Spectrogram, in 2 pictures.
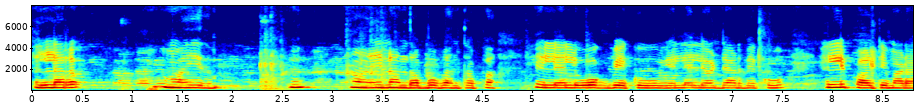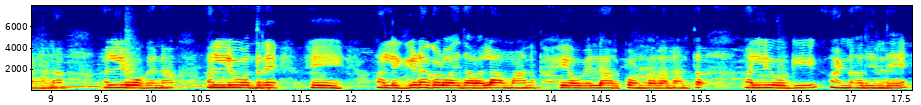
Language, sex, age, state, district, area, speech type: Kannada, female, 45-60, Karnataka, Vijayanagara, rural, spontaneous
